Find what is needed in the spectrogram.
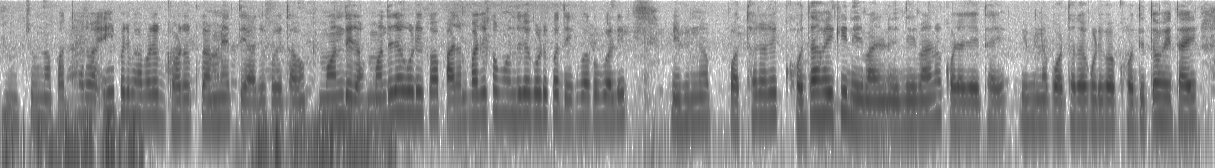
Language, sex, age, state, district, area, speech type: Odia, female, 18-30, Odisha, Subarnapur, urban, spontaneous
